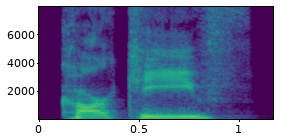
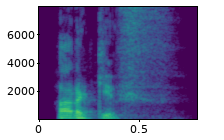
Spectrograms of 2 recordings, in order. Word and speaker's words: Kharkiv: It's not Kharkiv, it's Kharkiv.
